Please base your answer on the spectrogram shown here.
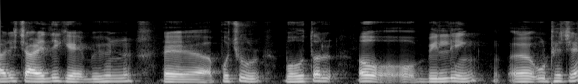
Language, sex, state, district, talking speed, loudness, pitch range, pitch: Bengali, male, West Bengal, Paschim Medinipur, 125 wpm, -17 LUFS, 130-145 Hz, 135 Hz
